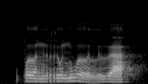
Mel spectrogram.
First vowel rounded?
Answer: no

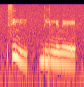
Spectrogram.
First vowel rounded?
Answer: no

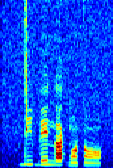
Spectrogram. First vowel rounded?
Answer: no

